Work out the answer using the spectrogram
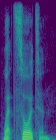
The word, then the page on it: Wetʼsuwetʼen: English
